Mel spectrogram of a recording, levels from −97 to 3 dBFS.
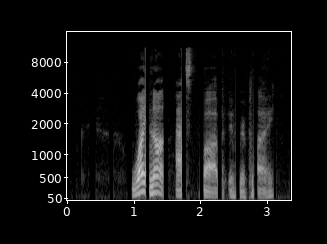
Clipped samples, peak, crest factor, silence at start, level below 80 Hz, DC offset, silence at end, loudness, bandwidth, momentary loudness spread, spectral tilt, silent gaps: under 0.1%; -10 dBFS; 22 dB; 0.95 s; -60 dBFS; under 0.1%; 0.3 s; -30 LUFS; 11.5 kHz; 17 LU; -6 dB/octave; 1.46-1.50 s, 2.00-2.04 s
